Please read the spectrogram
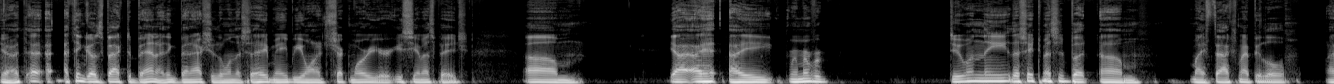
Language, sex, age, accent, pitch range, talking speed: English, male, 50-69, American, 95-115 Hz, 215 wpm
